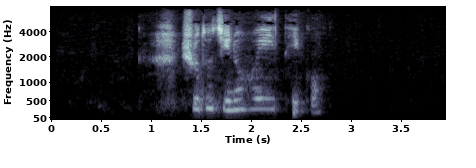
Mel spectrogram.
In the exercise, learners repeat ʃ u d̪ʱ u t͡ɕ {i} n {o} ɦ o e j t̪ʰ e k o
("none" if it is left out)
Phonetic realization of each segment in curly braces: i, o

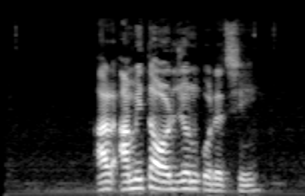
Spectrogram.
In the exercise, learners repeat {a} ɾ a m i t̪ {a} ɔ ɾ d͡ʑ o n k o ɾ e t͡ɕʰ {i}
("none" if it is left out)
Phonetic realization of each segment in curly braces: a, a, i

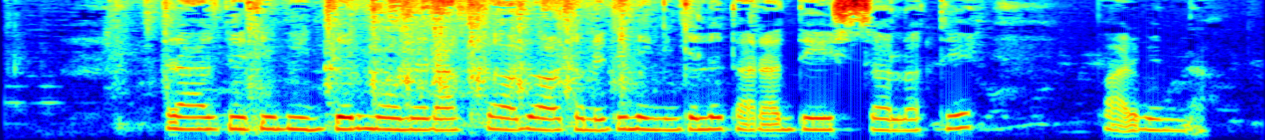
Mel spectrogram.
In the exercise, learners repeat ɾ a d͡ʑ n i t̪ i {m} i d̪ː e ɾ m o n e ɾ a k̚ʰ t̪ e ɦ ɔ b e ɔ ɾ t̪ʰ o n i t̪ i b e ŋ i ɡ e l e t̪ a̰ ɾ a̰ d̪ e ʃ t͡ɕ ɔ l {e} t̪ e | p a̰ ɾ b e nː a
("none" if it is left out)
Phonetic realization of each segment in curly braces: b, a

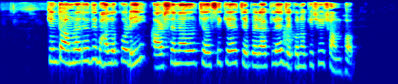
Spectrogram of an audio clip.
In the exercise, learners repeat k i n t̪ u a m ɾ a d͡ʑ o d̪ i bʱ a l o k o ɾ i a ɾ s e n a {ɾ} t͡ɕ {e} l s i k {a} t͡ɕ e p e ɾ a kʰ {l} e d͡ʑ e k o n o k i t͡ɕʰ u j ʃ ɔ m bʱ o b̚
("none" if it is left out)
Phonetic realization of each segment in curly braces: l, e, e, l

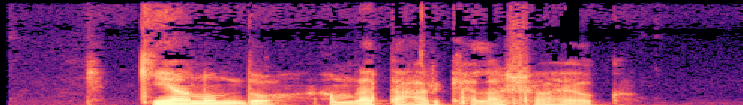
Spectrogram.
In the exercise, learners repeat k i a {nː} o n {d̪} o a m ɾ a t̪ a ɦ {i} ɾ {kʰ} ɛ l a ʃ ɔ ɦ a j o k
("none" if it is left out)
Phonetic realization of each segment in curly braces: n, d̪, a, kʰ

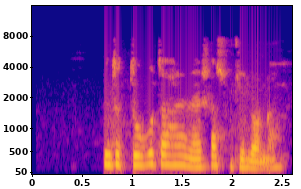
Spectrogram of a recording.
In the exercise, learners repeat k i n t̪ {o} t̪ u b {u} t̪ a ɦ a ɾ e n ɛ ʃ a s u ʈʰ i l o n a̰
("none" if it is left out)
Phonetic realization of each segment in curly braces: u, u

